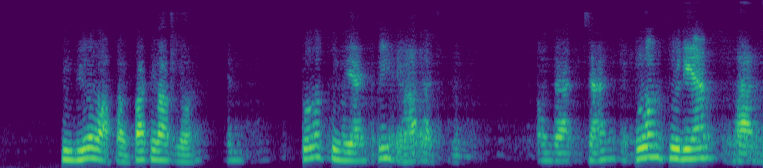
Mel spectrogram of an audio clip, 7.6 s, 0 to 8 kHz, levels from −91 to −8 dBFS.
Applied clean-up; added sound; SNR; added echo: neural mask model DeepFilterNet 3.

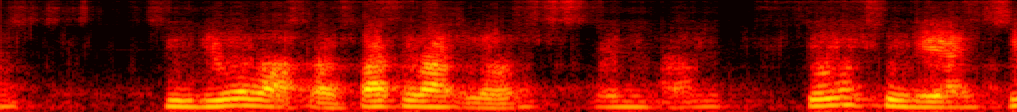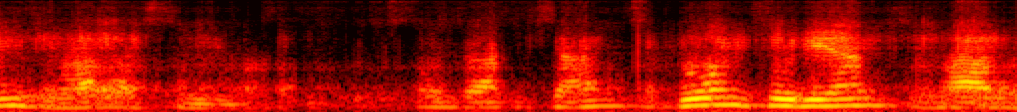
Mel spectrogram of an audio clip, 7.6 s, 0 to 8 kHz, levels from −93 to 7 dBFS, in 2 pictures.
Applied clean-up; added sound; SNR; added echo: neural separator model SepFormer DNS4.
